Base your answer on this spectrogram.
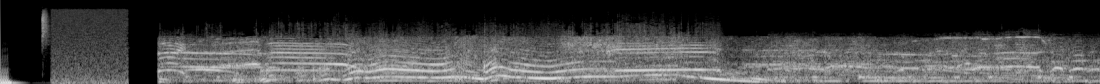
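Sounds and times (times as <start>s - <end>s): motorcycle engine revving: 2.6s - 7.8s.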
